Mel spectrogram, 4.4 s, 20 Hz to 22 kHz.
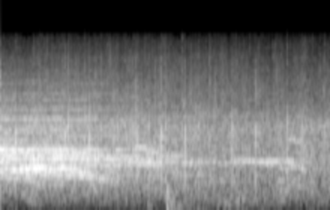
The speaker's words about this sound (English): So you can hear them. More than 900 people have crowded into Prochnow Auditorium to hear the Meteorite Men and the CEO of the Planetary Society, my boss, Bill Nye, the science guy.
